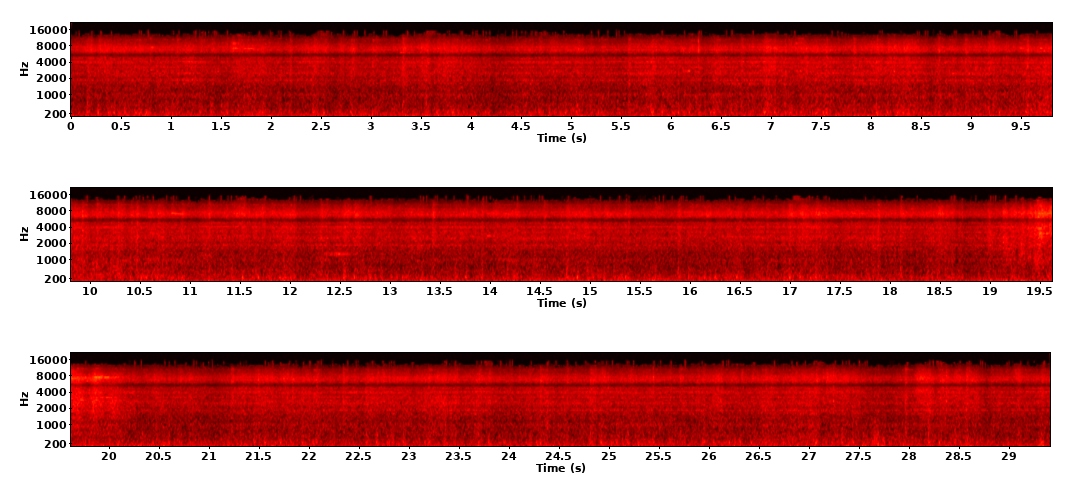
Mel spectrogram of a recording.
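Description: Covered hopper cars of a freight train rolling past: a steady low rumble of steel wheels on rail with some clickety-clack, and a brief harsher rasp about two-thirds of the way through.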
